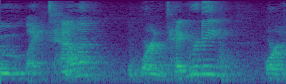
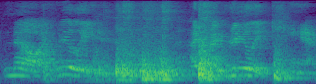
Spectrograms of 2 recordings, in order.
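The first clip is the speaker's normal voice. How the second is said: loud, hammed-up protest, slowing on the repeat; emphatic mock refusal; 11 dB louder than usual. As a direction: refuse with big theatrical reluctance. Acted mock protest, escalating.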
